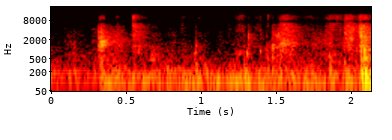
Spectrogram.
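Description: Faint, scattered scuffs and taps of a young sheep's hooves and people's sandalled feet on a concrete floor as the reluctant lamb is pulled along on a rope.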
